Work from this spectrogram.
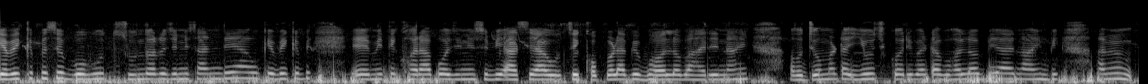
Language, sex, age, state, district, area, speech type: Odia, female, 18-30, Odisha, Nuapada, urban, spontaneous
